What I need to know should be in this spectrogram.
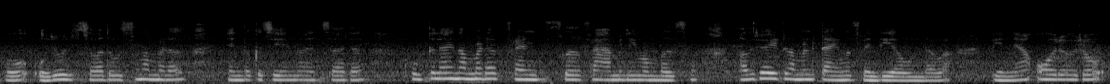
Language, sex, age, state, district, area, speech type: Malayalam, female, 18-30, Kerala, Thrissur, urban, spontaneous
